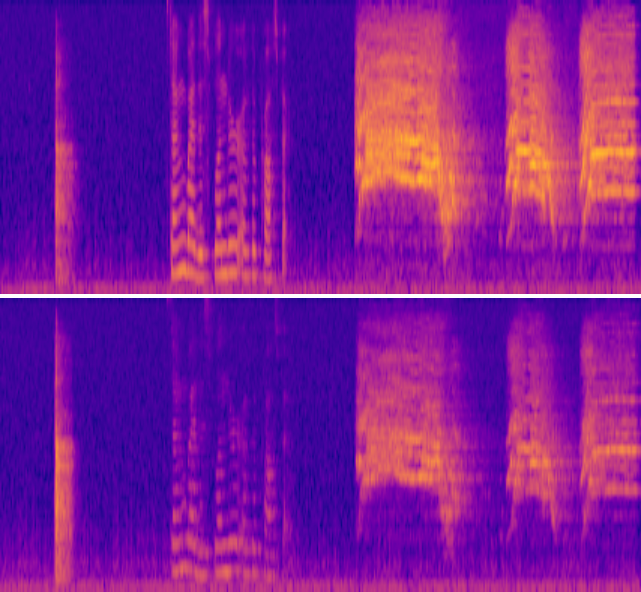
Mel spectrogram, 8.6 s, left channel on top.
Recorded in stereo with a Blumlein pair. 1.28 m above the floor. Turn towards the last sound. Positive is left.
turn(degrees=45)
